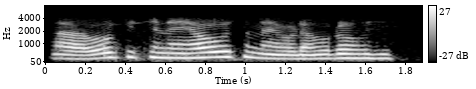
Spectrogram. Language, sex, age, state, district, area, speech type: Odia, male, 18-30, Odisha, Sambalpur, rural, conversation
